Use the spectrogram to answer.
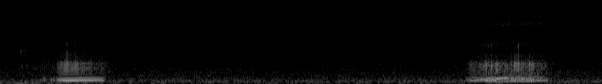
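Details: A sleeping Shih Tzu dog snoring: two loud, low, buzzing snores about four seconds apart, with quiet breathing between them.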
